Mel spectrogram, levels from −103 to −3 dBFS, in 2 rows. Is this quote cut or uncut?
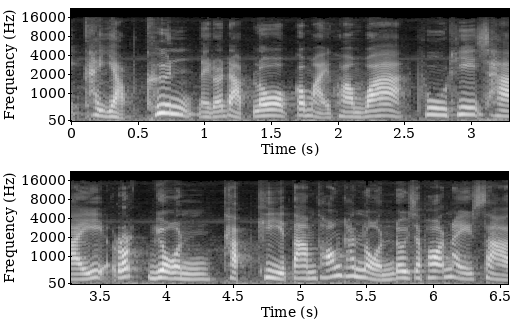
cut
